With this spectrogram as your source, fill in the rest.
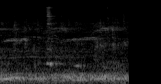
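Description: Racer pigeons at a large breeding farm coo softly and steadily under a dense, continuous wash of flock noise, close by, then the sound cuts off abruptly.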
